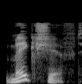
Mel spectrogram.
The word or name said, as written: makeshift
